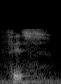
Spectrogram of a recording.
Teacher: They would say a shin like a sin. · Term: Real Lithuanian Yiddish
